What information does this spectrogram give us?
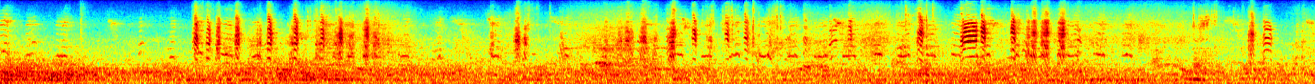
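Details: Caged zebra finches, two parents with three juvenile and three newly fledged babies, parents busy feeding the young; bursts of short high chirps and tweets from several birds, with fluttering between, over a low steady background hum.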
